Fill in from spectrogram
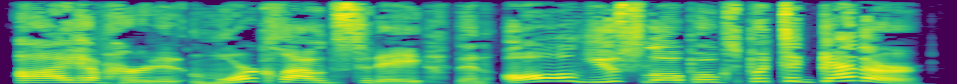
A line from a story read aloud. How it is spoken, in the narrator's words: Rainbow Dash shouted at the other Pegasi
